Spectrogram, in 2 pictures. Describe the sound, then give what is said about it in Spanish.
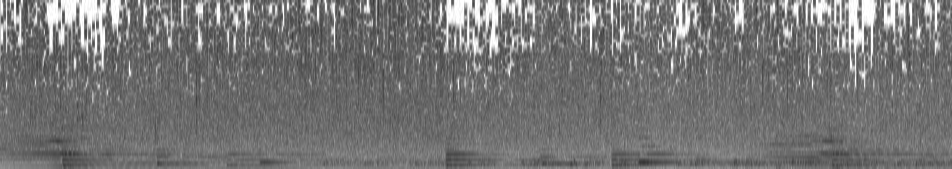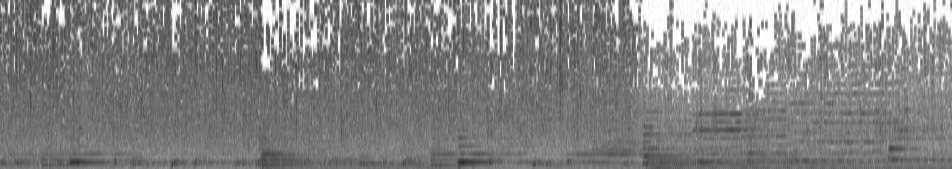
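Steady rain patters against window glass in a continuous, even hiss, heard from inside a home, with soft sustained musical tones shifting slowly underneath; no voices. “Luego está en casa pensativa viendo la lluvia caer a través de los cristales.”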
